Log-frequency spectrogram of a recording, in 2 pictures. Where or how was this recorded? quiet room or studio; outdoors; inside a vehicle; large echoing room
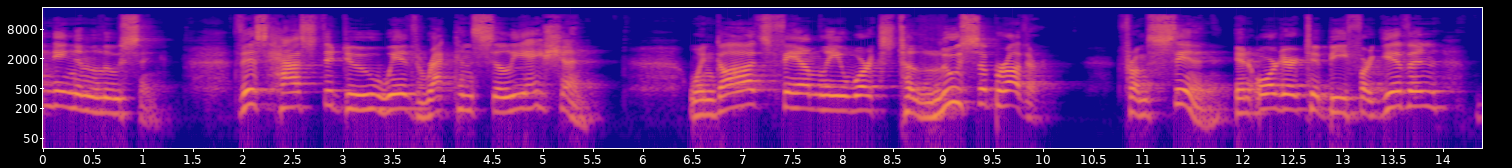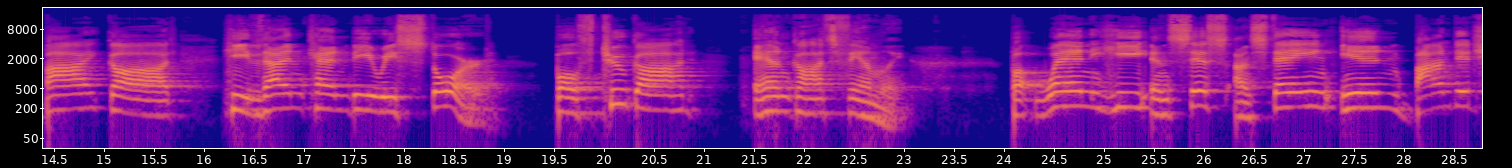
large echoing room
